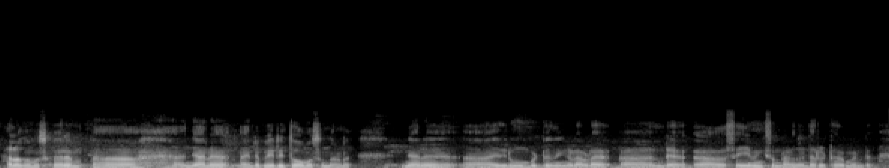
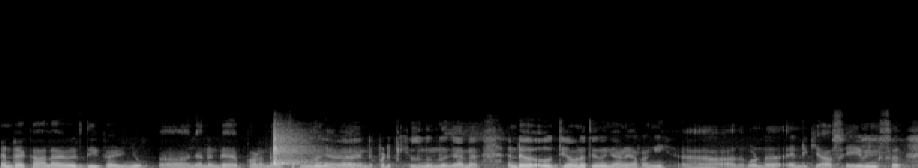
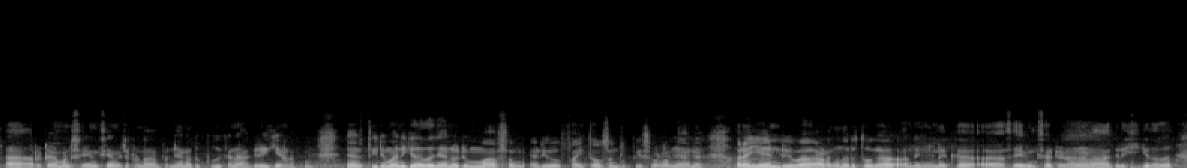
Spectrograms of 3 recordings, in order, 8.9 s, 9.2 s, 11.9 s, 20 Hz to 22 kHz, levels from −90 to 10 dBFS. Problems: low volume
